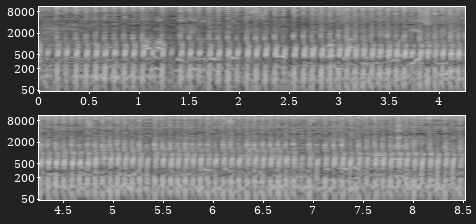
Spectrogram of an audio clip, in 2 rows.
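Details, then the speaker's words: 100cc motorcycle single, first kick start after a full engine overhaul with piston and cylinder changed, run without exhaust pipe or silencer: crisp, even popping at about two beats per second with no knocks or misses. It starts easily and idles healthy. "आप देख सकते हैं कि bike हल्के से kick मारने पर कितनी आसानी से स्टार्ट हो जाती है ,"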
